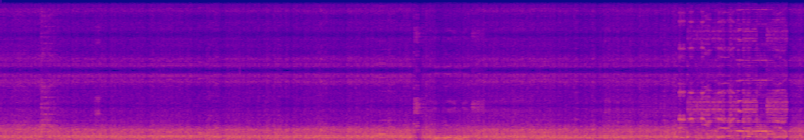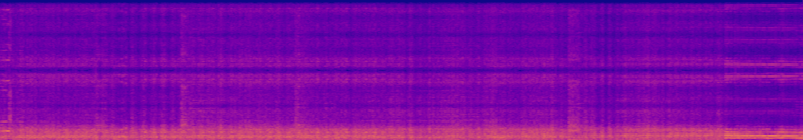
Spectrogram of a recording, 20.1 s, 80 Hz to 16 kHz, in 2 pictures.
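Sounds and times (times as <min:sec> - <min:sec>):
wheels rolling on rails: 0:00.0 - 0:19.1
diesel locomotive engine running: 0:00.0 - 0:20.0.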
